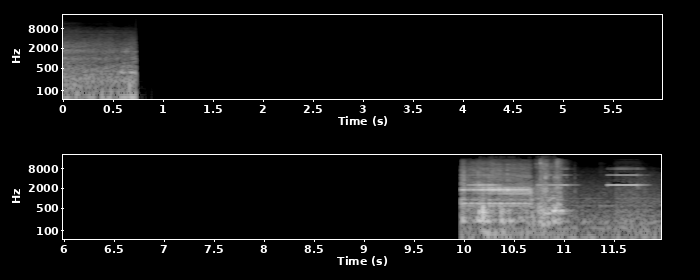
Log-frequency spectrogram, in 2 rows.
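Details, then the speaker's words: TVS RP3230 3-inch thermal receipt printer, buzzer enabled in the driver settings: silence, a short print burst, then three clipped high beeps. The buzzer signals a finished print, working normally. "Okay നമുക്ക് three times deep sound ഇവിടെ കേൾക്കാൻ സാധിക്കും okay"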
